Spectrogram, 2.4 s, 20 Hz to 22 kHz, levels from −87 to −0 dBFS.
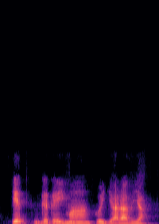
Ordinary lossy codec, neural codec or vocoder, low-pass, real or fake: AAC, 48 kbps; codec, 24 kHz, 0.5 kbps, DualCodec; 7.2 kHz; fake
